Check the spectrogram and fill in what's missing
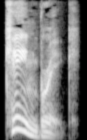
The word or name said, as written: canebrake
